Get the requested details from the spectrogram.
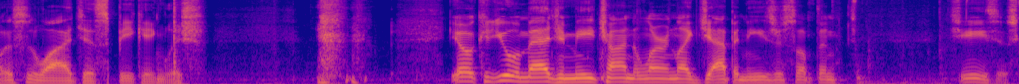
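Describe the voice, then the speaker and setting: Speaking with a Southern US accent, a medium-pitched man uses lively intonation at a moderate pace, broken by long, frequent pauses. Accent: American country. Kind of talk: casual, slangy.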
